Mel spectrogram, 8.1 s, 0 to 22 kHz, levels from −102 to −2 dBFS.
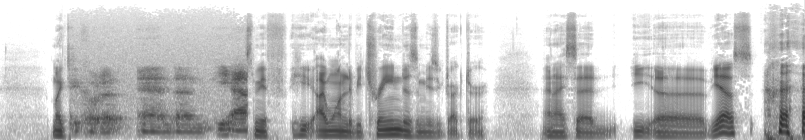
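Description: At 0.71 s the speech turns suddenly roomy and hollow, losing bass, dropping by about 5 dB and sitting over a more noticeable room noise floor, roughly 20 dB below the speech. At 2.48 s it snaps back to the close, full sound just as abruptly. This is a switch to a distant microphone: the close mic's signal was likely lost or left out for that stretch, so a microphone farther away, picking up more room, carried the speech instead.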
